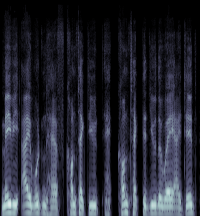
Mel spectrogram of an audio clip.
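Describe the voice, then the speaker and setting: A man's voice: mid-range voice, flat delivery, mellow, clean tone, dry recording, highs cut off. A man hosting a podcast, talking earnestly and giving advice in a casual interview. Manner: earnest, advising, measured with fillers. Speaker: podcast host.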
